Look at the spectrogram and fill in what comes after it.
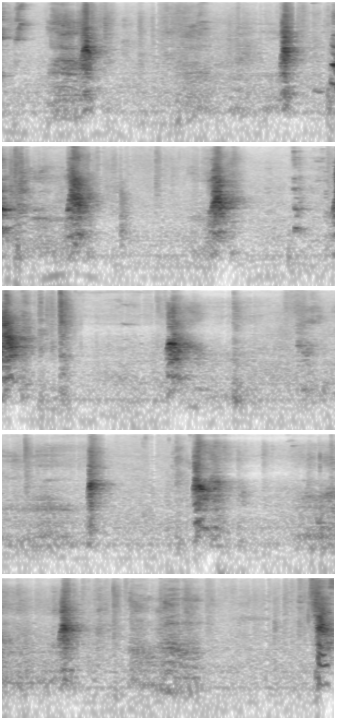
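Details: Siberian Husky crying in the house, not allowed to smell the little Pomeranian; a long run of uneven yelps and whiny barks, bunched and then spread out, with some quieter human speech mixed in.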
